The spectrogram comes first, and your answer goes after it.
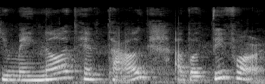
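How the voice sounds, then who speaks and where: Lively female intonation against noticeable background noise. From Indonesia. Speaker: university student. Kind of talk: educational video narration.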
